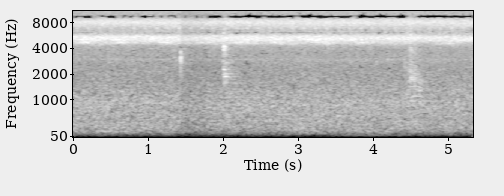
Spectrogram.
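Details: Insects in a Russian field, Zhukovsky district, Kaluga region, 11 September 2019: a constant piercing high drone in two layers, with three brief chirp-like ticks scattered over a few seconds and soft low rumble underneath.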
